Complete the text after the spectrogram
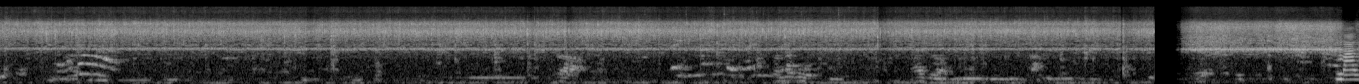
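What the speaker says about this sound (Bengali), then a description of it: "এই যে মাছটি ভাজা হয়ে গেছে, আস্তে আস্তে ভাজছে" Fish fries slowly in a pan with a constant loud hissing sizzle that runs throughout, while a voice talks over it and a brief dropout cuts in near the end.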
